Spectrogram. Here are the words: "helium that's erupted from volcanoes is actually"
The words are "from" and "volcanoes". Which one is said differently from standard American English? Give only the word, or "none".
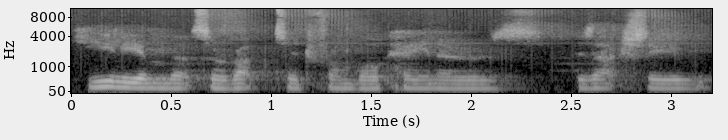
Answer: none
